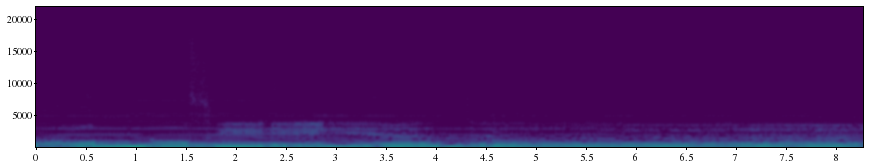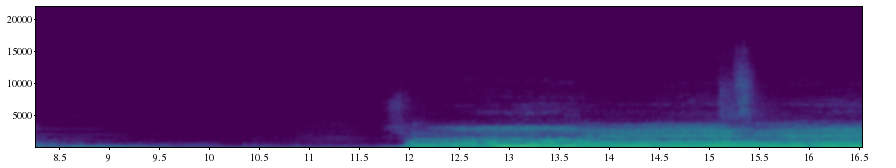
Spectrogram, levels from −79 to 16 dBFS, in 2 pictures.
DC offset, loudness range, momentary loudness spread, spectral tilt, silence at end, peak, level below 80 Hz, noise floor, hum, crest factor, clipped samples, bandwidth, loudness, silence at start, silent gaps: under 0.1%; 21 LU; 22 LU; -6.5 dB/octave; 0 s; -10 dBFS; -54 dBFS; -50 dBFS; none; 18 dB; under 0.1%; 11.5 kHz; -24 LUFS; 0 s; none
